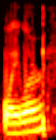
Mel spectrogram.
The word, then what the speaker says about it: Euler: know it looks like euler or something it's pronounced euler that's what most people pronounce it um and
